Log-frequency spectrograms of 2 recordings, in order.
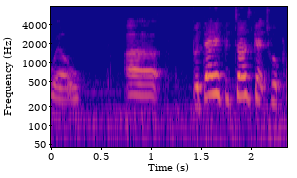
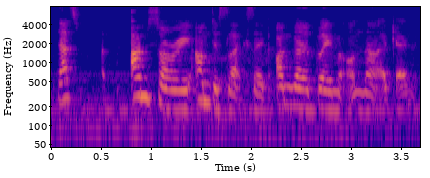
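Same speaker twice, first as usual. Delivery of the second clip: ordinary delivery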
